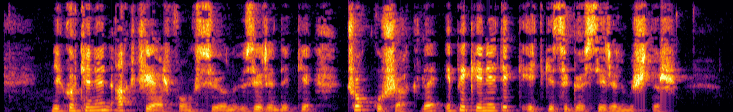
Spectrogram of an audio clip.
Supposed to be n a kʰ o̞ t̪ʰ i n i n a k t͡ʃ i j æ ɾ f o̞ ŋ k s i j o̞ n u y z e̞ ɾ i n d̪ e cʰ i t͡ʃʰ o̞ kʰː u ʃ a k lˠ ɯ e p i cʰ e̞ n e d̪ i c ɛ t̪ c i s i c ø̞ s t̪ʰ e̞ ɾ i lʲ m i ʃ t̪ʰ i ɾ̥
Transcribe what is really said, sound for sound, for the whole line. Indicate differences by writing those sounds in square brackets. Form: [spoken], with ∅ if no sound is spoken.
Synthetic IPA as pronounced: n [i] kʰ o̞ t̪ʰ i n i n a k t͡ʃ i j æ ɾ f o̞ ŋ k s i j o̞ n u y z e̞ ɾ i n d̪ e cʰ i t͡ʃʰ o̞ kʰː u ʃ a k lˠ ɯ e p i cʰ e̞ n e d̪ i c ɛ t̪ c i s i [ɟ] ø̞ s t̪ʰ e̞ ɾ i lʲ m i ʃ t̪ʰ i ɾ̥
